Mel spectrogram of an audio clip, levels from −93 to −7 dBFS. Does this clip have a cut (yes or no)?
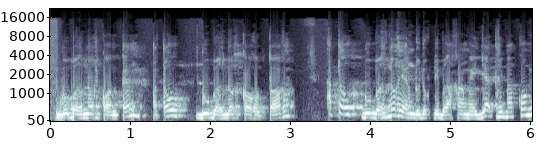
no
